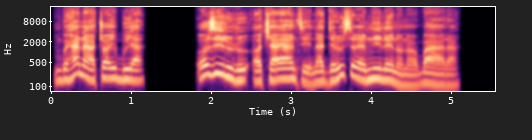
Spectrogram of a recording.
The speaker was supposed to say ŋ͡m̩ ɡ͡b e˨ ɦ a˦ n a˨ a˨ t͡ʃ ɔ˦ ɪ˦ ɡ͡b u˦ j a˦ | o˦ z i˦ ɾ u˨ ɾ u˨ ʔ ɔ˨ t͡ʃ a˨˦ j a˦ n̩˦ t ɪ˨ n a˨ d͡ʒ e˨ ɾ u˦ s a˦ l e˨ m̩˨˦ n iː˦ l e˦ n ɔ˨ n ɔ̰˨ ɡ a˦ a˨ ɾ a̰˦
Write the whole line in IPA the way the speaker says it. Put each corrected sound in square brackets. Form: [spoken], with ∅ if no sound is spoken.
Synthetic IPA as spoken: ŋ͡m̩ ɡ͡b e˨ ɦ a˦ n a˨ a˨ t͡ʃ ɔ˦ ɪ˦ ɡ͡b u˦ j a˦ | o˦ z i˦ ɾ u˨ ɾ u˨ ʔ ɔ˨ t͡ʃ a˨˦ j a˦ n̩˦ t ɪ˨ n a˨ d͡ʒ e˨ ɾ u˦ s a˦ l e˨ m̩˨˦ n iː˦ l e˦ n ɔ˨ n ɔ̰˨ [ɡ͡b] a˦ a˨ ɾ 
